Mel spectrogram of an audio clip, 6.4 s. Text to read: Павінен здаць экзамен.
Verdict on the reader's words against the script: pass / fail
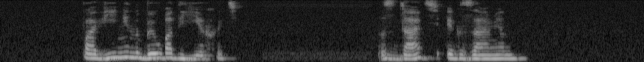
fail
